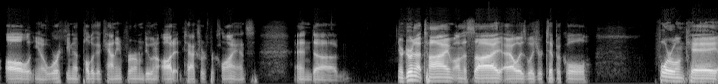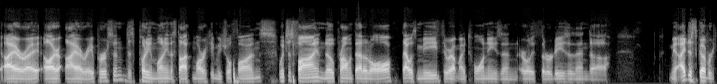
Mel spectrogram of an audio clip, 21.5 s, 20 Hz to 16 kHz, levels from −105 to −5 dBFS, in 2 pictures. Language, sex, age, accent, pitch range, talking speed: English, male, 30-49, American, 95-105 Hz, 195 wpm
